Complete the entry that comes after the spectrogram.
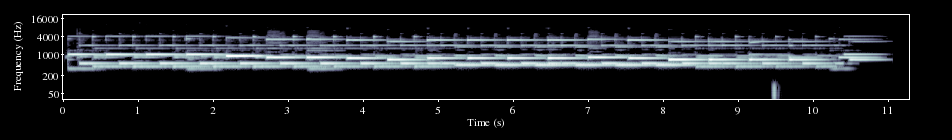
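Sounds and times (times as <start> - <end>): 
melody: 0.0 - 11.1.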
